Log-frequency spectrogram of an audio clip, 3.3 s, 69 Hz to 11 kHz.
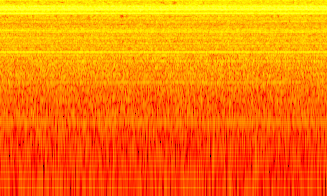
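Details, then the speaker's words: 1957 Chevy Model 561 car radio on a 12-volt bench supply during a low-volume repair; a steady, even buzzing hum with light hiss that no longer stalls on start-up, vibrating more strongly; the vibrator supply is running normally. "sounds different doesn't it you know it didn't stall on the way up this time sounds different to me feels like it's vibrating a lot more"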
